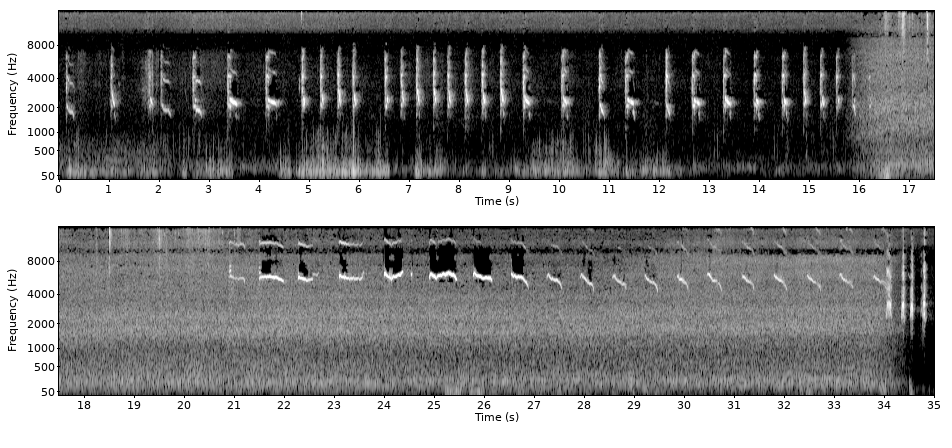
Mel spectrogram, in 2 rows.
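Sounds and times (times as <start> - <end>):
steady hiss: 15.9 - 34.4
bird chirping: 20.9 - 35.0.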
